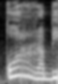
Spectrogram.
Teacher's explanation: اب دوسری مثال ہے جیسے قر ربی، اب اس میں بھی ہم قل ربی نہیں پڑھ سکتے کیونکہ لام کے اوپر سکون ہے اور را کے اوپر تشدید ہے، یعنی را متحرک ہے، تو اس کو ہم قر ربی کہیں گے، لام کی کوئی صفت ہی باقی نہیں رہی ہے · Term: ادغام تام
